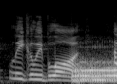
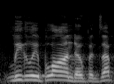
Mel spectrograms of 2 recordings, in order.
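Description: First: Legally Blonde drawn out slowly and loudly; dramatic title announcement. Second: Said in the usual way. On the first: Shown as a demonstration. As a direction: say Legally Blonde slow and big, like a showstopper. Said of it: "Anyway, Legally Blonde. Ha!".

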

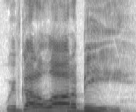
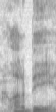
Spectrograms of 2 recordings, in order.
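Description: First: Put-on slow, loud Texan accent; hammed-up Texan accent, said slow and loud. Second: Said in the usual way. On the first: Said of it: "very sort of Texan voice". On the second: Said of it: "my mind whirled".

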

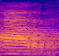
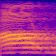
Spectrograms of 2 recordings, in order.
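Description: First: "আর"-এর র পাতলা করে বলা; "আর" বলুন হালকা, পাতলা র দিয়ে; পাতলা র-এর ভুল উচ্চারণ. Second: "আর"-এর র মোটা করে বলা; "আর" বলুন ভারী, মোটা র দিয়ে. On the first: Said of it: "অনেকে বলে ফেলবে". ("আর"-এ র মোটা না করে পাতলা) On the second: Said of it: "normally র মোটা". ("আর"-এ মোটা র, আ-ও ভারী) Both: Shown as a demonstration.

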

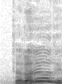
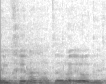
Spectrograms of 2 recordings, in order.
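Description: First: Said in the usual way. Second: Softer and lower, with "מחילה" said as a pardon; hushed, apologetic repeat; quiet apologetic retake. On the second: Shown as a demonstration. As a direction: drop the voice on "אתה לא יהודי".

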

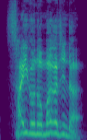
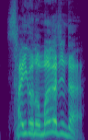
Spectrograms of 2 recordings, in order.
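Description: Both takes have the same delivery.

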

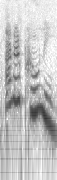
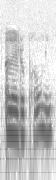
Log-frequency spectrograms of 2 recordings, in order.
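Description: First: High, bright pony announcement; excited squeal. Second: Said in the usual way. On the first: Real, not acted. Little girl showing off her pony, excited. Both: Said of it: "See, it's a little pony".

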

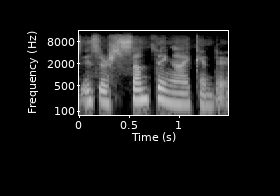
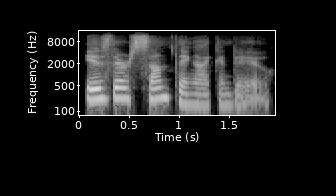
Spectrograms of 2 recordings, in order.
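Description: First: "something" stressed with a falling tune. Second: Said in the usual way. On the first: Shown as a demonstration. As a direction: lean on the word "something". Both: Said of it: "And emphasize".

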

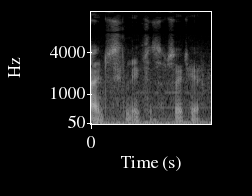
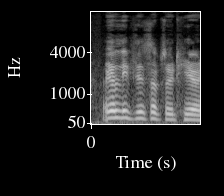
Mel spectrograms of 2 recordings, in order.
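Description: First: Fast, much softer whisper to himself; whispered aside. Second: Said in the usual way. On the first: Real, not acted. Host deciding to end the episode, whispered aside. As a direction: mutter the decision under his breath. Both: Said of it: "Nah, nah".

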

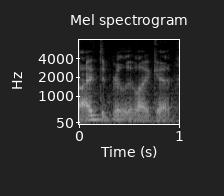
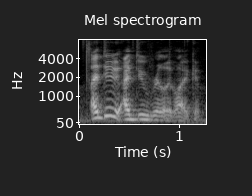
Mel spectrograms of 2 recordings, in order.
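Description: First: Soft unvoiced whisper. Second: Said in the usual way. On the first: Real, not acted. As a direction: breathe it as a whisper. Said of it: "whispered repeat". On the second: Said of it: "repeats it as a whisper".

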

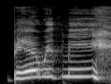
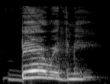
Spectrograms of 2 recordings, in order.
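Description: First: "Bear" said higher and louder, begging patience; higher, louder plea. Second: Said in the usual way. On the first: Real, not acted. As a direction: plead "Bear with me" up high and loud, then laugh. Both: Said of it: "so don't trip".

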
